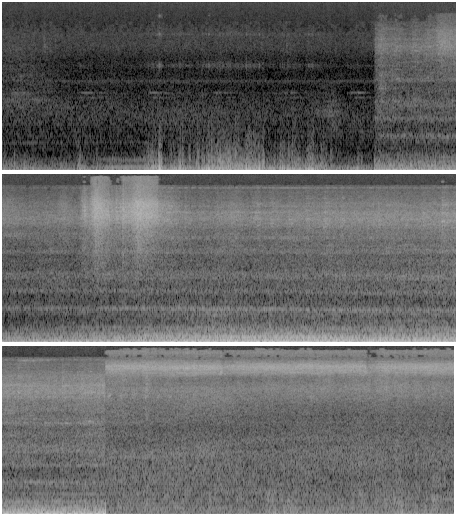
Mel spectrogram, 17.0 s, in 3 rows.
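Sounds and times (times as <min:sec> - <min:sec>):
freight train rumbling past: 0:04.7 - 0:13.1
brief hiss: 0:06.7 - 0:07.8.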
